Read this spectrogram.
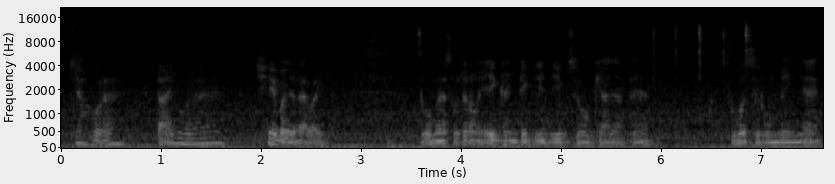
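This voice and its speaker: A man, chatting casually and informally as a student vlogger into a phone, mixing in English words. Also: lowish voice. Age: 20s. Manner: informal, repetitive filler phrases, Hindi mixed with English words. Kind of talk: casual vlog chat. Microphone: phone at arm's length. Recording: noisy street and indoor phone recording.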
